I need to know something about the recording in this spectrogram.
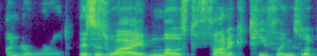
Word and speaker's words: chthonic: And yes, this is pronounced chthonic. The CH is silent.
